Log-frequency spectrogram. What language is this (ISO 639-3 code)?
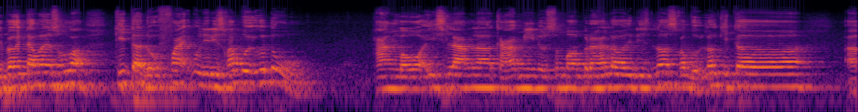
msa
